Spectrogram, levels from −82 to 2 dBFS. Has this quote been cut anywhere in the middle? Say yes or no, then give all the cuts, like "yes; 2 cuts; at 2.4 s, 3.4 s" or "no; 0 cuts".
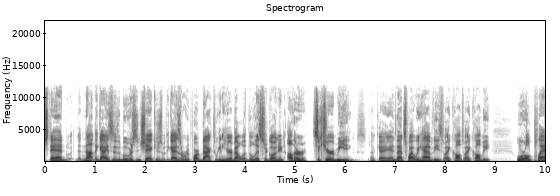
yes; 5 cuts; at 3.4 s, 4.7 s, 5.3 s, 7.0 s, 8.3 s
